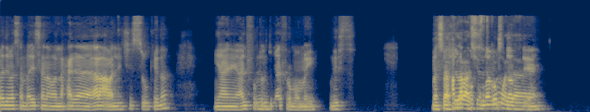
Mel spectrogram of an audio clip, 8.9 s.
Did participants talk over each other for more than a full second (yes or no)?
yes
